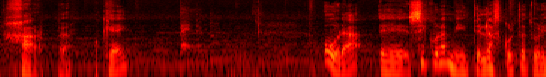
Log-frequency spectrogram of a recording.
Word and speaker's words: HAARP: manco vi è e si chiama harp si scrive h a a RP harp Ok bene Ora sicuramente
